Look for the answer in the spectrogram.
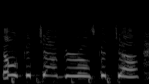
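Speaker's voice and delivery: very high, sugary praise; sweet coach voice. Retold or imitated. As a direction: coo it like a gentle coach to little girls. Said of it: "I'm just like".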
